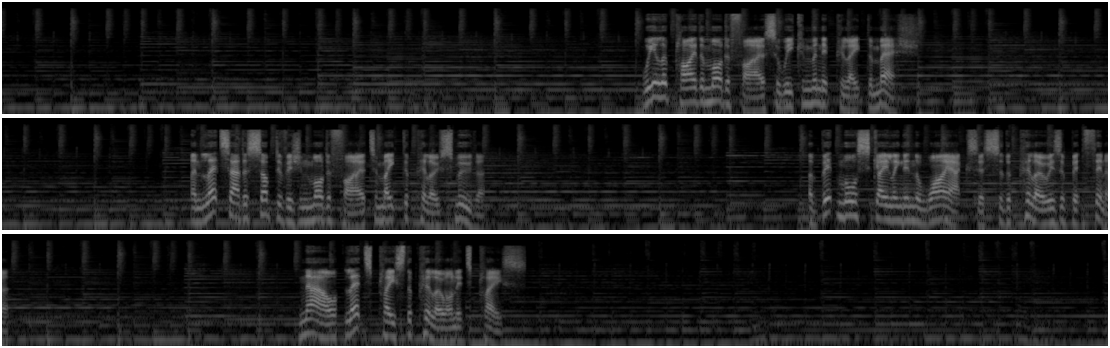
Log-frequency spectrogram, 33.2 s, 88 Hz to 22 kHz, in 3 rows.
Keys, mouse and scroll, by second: 2.3-3.0 scroll up 3, 3.0-6.1 middle drag, 8.3 click, 9.0 click, 9.5-10.7 middle drag, 10.7 scroll down 1, 11.0-12.2 shift+middle drag, 12.2 click, 12.9-14.6 drag, 14.6-17.3 middle drag, 17.3 s, 20.3-22.7 middle drag, 22.7 scroll down 2, 22.9-24.4 middle drag, 24.4 click, 25.5 click, 26.5 click, 27.5 click, 29.5 ctrl+alt+x, 30.7 ctrl+alt+x, 31.8 ctrl+alt+x, 32.9 click.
